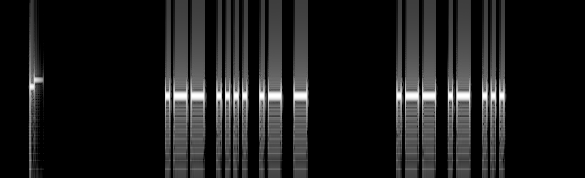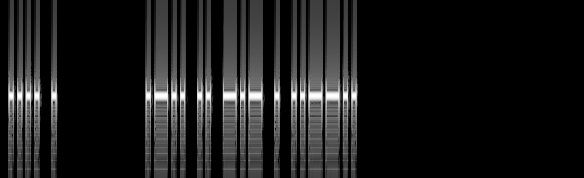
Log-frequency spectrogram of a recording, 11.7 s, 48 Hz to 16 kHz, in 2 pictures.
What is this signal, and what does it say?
Morse code, heard as a keyed tone, about 28 wpm, 700 Hz. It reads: WHAT WAS HE LIKE?
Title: 3x Word-Spacing - Sentences from Top 100 Words - 28wpm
